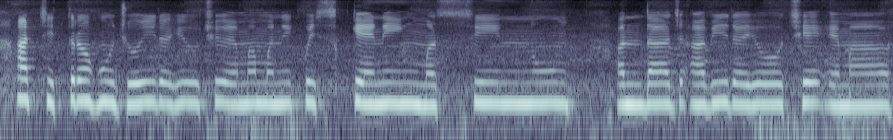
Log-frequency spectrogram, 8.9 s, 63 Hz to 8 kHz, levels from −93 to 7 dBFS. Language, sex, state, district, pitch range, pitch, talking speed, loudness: Gujarati, female, Gujarat, Gandhinagar, 220-235 Hz, 225 Hz, 115 wpm, -18 LUFS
